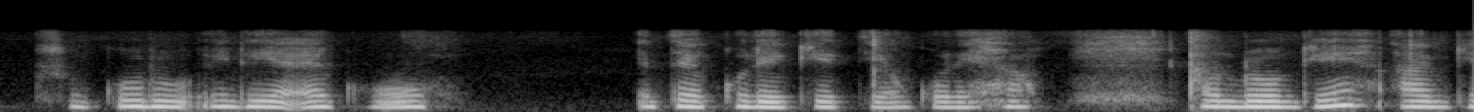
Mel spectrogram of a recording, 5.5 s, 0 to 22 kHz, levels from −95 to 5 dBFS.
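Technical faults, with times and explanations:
0.07 to 0.13 s and 1.87 to 2.37 s, AMR comfort noise: the handset treated these stretches as silence and stopped sending speech frames, so the receiver played synthetic noise built from a rough estimate of the background level and spectrum. The first gap is brief at 60 ms and the second lasts 500 ms. The real room sound gives way to a smooth, even hiss that switches in and then out, in contrast to the clean HD Voice wideband speech around it.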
